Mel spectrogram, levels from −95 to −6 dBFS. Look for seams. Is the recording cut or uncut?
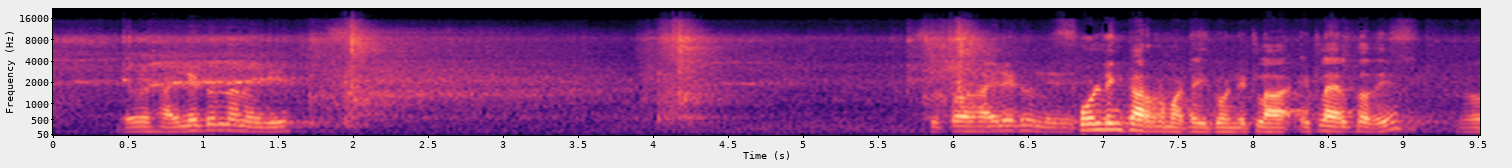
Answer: uncut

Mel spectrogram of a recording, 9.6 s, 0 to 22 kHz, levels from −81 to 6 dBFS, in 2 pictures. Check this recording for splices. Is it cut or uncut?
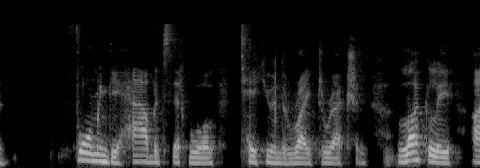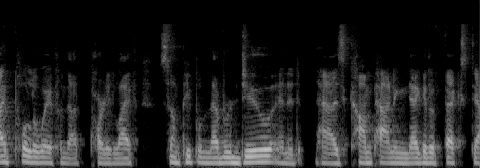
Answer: uncut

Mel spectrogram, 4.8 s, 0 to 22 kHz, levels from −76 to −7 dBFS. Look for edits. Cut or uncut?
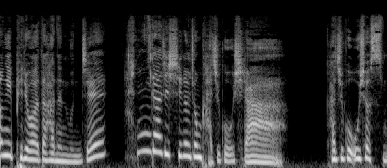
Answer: cut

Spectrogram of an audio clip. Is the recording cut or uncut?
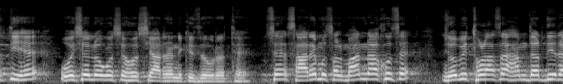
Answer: cut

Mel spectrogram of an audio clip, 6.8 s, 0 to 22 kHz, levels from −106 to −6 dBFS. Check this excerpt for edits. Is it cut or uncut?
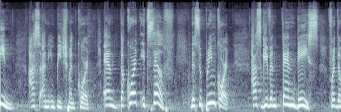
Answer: cut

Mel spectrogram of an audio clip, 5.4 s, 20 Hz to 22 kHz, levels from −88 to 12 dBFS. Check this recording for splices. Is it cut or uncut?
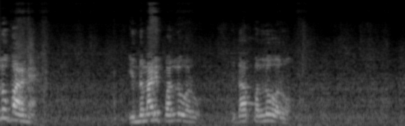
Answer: cut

